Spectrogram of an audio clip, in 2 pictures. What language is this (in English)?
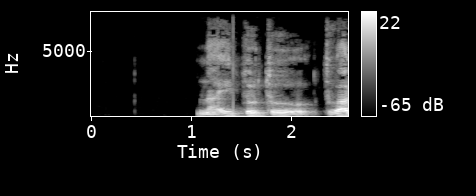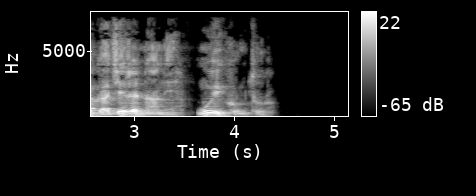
Laz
